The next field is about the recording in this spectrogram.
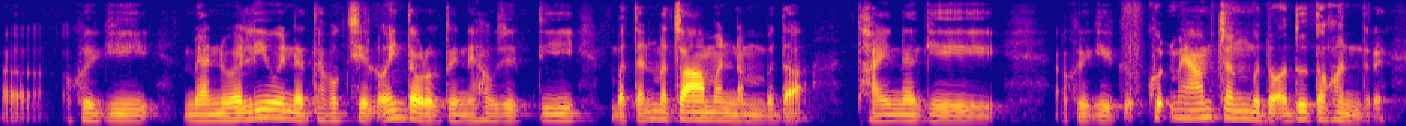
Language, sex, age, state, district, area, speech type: Manipuri, male, 45-60, Manipur, Imphal West, urban, spontaneous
